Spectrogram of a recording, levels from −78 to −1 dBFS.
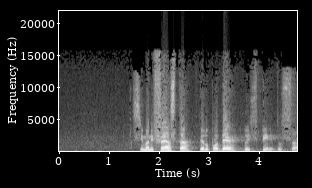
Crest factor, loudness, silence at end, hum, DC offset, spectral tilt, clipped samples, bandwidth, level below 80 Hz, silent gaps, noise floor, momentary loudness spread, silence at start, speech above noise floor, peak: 12 dB; -10 LUFS; 0 s; none; under 0.1%; -4 dB/octave; 0.5%; 16.5 kHz; -42 dBFS; none; -39 dBFS; 11 LU; 1.4 s; 28 dB; 0 dBFS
